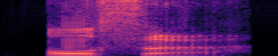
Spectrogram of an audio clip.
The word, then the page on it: author: British English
